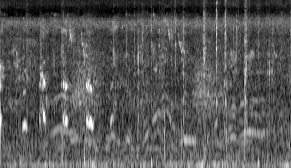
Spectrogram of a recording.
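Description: Faint, distant voices calling and chattering across an open dirt field, heard as many short rising-and-falling calls, with a low wind rumble on the microphone and a few light clicks.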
